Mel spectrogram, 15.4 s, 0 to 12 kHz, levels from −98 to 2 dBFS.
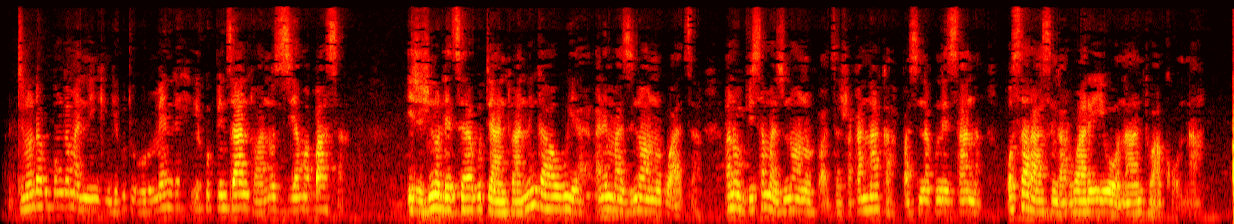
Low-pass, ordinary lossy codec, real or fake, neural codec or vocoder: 10.8 kHz; AAC, 32 kbps; fake; vocoder, 48 kHz, 128 mel bands, Vocos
